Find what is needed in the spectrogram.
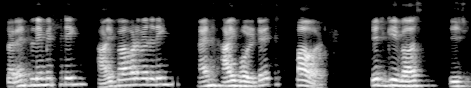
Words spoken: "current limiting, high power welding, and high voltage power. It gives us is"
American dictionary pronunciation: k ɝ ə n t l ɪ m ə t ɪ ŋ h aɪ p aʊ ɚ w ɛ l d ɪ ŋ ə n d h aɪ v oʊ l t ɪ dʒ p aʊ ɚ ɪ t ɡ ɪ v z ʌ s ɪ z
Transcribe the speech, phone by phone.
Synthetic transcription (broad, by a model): k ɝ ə n t l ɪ m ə t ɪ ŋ h aɪ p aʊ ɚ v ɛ l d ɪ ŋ ə n d h aɪ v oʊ l t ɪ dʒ p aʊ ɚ ɪ t ɡ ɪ v ʌ s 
